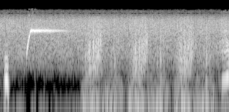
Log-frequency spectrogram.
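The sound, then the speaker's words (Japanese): Steady rain hisses throughout beside a muddy bog, with soft irregular patter and drips joining after a moment. A brief rising whistle-like tone sounds early on and holds for about a second. No one speaks. “神官様、どうしてこんな雨の中、こんな泥沼の前で。”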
